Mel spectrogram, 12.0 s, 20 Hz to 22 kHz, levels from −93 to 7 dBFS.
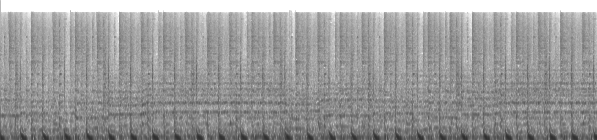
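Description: At 5.78 to 6.04 s, a worn or dirty contact in the signal path briefly loses and regains connection, producing loose connector crackle. Each make and break chops the audio and jolts the line, so for about a quarter second the sound breaks into an irregular, scratchy burst of crackle.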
